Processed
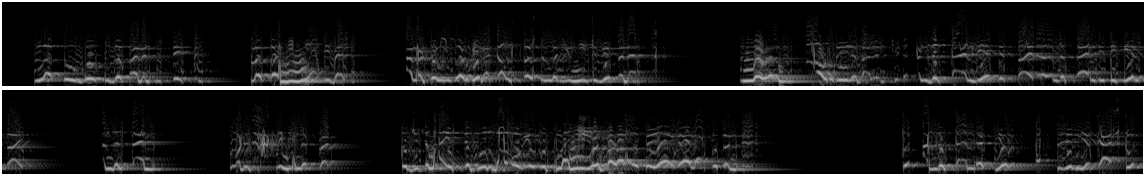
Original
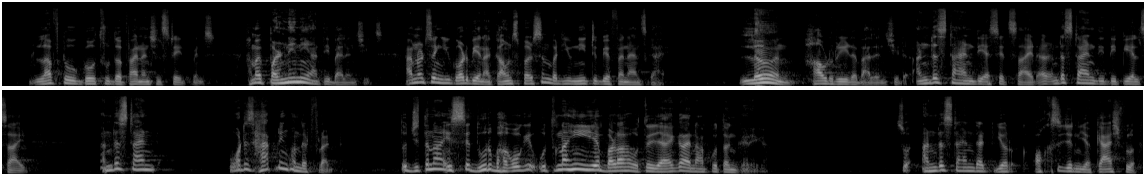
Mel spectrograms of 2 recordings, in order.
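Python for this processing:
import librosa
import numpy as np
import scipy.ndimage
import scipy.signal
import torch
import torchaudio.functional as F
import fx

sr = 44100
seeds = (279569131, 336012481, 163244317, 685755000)

y = fx.sine_speech(x, sr)
y = fx.env_phaser(y, sr, low_hz=590.0, high_hz=1700.0, full_db=-27.0)
y = np.where(np.abs(y) >= 10.0 ** (-49.0 / 20.0), y, 0.0)
y = fx.cheby_harmonics(y, sr, harmonics=(5, 8), levels_db=(-11, -36), full_scale_db=-15.5)
y = y + 10.0 ** (-14.0 / 20.0) * np.pad(y, (int(87 * sr / 1000.0), 0))[:len(y)]
y = fx.rev_spring(y, sr, rt60_s=1.1, pass_ms=(35,), chirp_ms=75, drr_db=12.5)
y = fx.fold_sine(y, sr, drive_db=5, ceiling_db=-14.5)
y = fx.fixed_phaser(y, sr, hz=2800.0, stages=4, at=(8.65, 9.26))
y = y * 10.0 ** (-9.0 / 20.0)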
